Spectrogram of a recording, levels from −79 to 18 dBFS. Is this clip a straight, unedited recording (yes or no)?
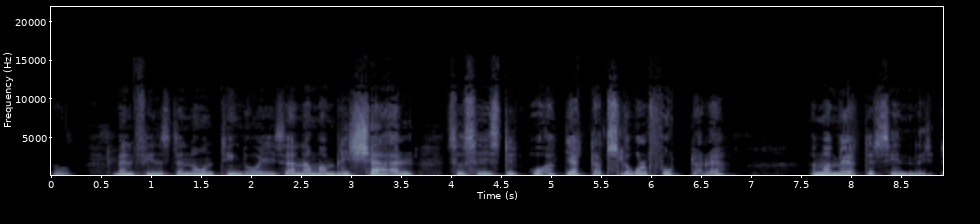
yes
